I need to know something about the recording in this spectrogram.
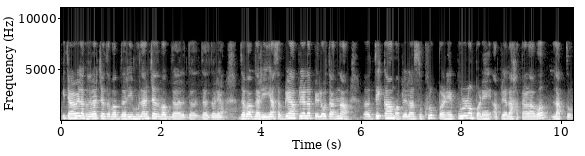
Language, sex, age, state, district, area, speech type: Marathi, female, 30-45, Maharashtra, Amravati, urban, spontaneous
